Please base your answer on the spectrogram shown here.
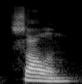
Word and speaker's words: solemn: delighted everyone next one solemn the word stress is on the first syllable this word means for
